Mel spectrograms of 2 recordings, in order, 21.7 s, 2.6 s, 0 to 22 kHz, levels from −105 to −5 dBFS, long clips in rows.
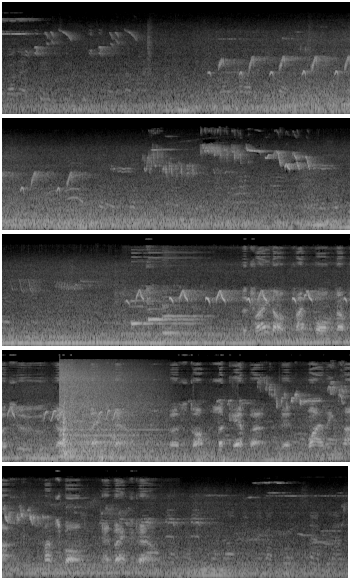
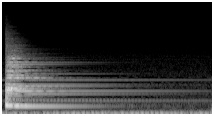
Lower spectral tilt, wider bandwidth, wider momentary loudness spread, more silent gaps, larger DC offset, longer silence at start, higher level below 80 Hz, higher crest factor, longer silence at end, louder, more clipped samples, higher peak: second, -3.5 dB/octave vs -7 dB/octave; first, 19 kHz vs 6.2 kHz; second, 13 LU vs 27 LU; neither; neither; about the same, 0 s vs 0 s; about the same, -56 dBFS vs -56 dBFS; about the same, 24 dB vs 22 dB; about the same, 0 s vs 0 s; second, -43 LUFS vs -30 LUFS; neither; second, -20 dBFS vs -10 dBFS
